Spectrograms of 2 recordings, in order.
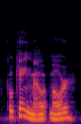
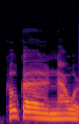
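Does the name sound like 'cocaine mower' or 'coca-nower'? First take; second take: cocaine mower; coca-nower. First: The name sounds like 'cocaine mower'. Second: The name sounds like 'coca-nower'. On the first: "it's Cocaine Mower for me" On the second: "I think I said it right that that time"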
